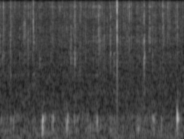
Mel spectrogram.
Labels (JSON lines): {"label": "ambient", "recorder": "HydroMoth"}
